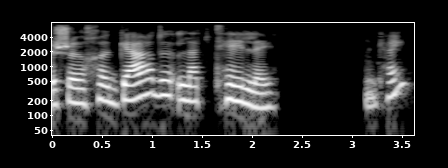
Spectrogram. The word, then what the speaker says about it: regarde: Okay, so to say I watch TV, we say je regarde la télé. Okay, so regarde, roll your R. Because there's an E on the end, we do pronounce the D.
